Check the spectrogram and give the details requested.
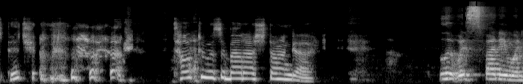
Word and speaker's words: Ashtanga: it was just yeah I know yeah it's pronounced Ashtanga Ashtanga yeah um many people confuse in in our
